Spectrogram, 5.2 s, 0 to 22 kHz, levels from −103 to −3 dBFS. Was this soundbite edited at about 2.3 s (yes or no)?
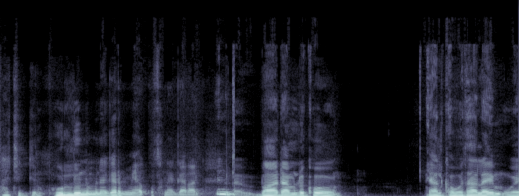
yes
